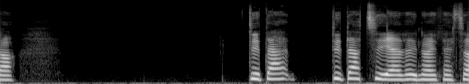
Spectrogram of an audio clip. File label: "tuedd", Welsh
